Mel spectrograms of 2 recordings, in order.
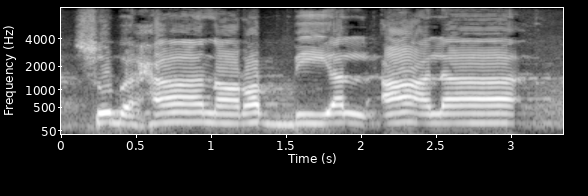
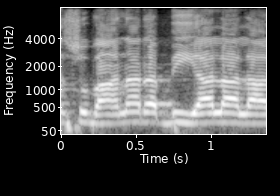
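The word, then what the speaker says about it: سبحان ربي الأعلى: سمع اللہ لمن حمدہ ربنا لک الحمد اللہ اکبر سبحان ربی الاعلی. اس کو بعد سبحانہ ربی یا لالا، سبحانہ ربی یا لالا، یہ یا لالا کچھ نہیں ہوتا، اس کو ٹھیک کیا جائے سبحان ربی الاعلی.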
